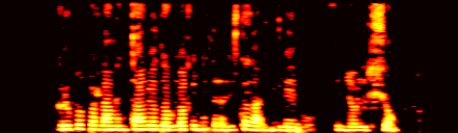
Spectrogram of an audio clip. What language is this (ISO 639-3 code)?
glg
